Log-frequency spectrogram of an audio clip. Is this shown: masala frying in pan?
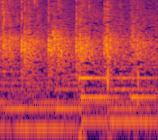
no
